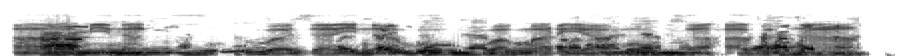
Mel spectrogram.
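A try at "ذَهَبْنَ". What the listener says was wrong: Nah, dhahabna, naknya pendek ya. Karena nanti ada yang naknya panjang, artinya kami.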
